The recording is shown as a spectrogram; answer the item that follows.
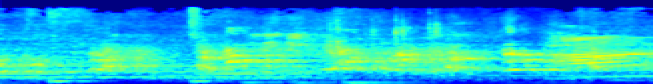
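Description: Dog barking in short barks over loud background music.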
